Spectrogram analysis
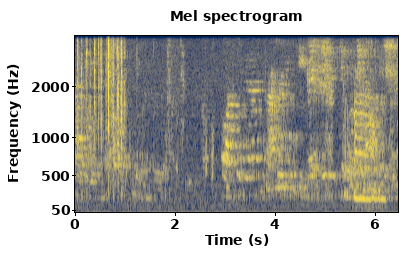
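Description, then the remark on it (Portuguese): Rapid keyboard typing of a WhatsApp message to someone, a quick burst of light clicks at the start, followed by muffled voices talking as a few faint taps continue underneath. “Tô mandando aqui mensagem pra você que eu tô digitando.”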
